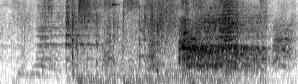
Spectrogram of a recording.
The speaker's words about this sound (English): The guard dog trips DJ up with his tail and knocks him onto the floor.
